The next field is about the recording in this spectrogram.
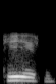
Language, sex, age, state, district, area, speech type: Kashmiri, male, 18-30, Jammu and Kashmir, Kulgam, urban, conversation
